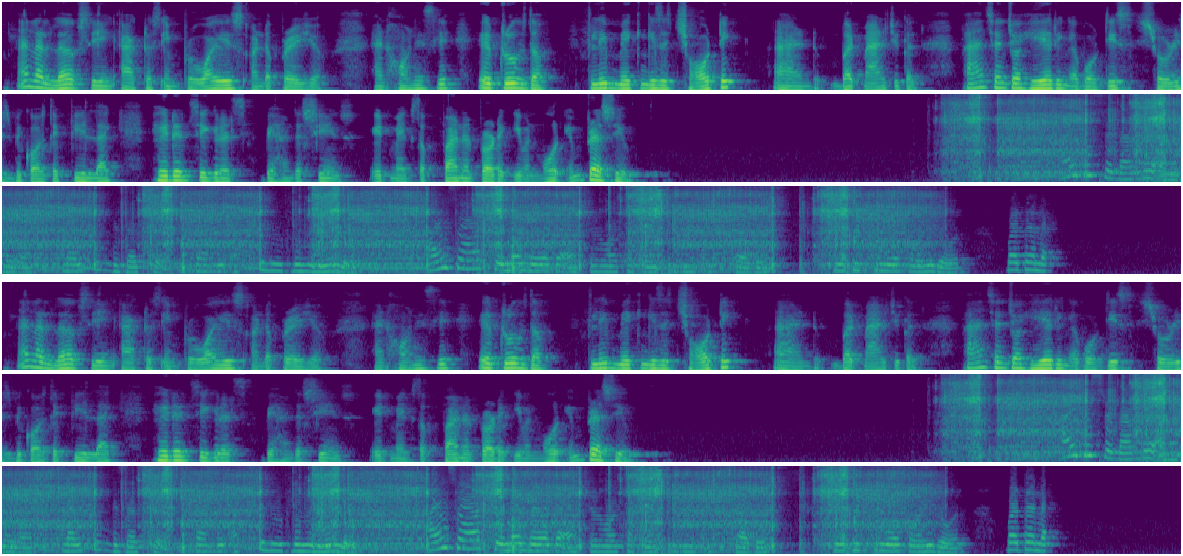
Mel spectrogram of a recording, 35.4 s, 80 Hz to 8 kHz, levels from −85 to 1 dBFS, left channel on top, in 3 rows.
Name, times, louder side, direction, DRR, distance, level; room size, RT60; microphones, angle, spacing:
voice 1, 0.1-4.5 4.8-5.4 5.9-7.3 7.7-12.9 13.3-14.1 14.4-15.2 15.5-18.2, left 3 dB, 75° left, 12 dB, 1.3 m, -24 dB
sound 1, 21.1-33.0, right 1 dB, ahead, 1.0 m, -33 dB
voice 2, 22.4-31.3 31.6-33.2 33.6-34.0, right 2 dB, 40° right, 7 dB, 1.9 m, -36 dB
13.0 x 10.5 x 4.8 m, 0.32 s
head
